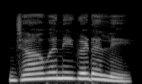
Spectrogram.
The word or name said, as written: ಜಾವನಿಗಡಲೆ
